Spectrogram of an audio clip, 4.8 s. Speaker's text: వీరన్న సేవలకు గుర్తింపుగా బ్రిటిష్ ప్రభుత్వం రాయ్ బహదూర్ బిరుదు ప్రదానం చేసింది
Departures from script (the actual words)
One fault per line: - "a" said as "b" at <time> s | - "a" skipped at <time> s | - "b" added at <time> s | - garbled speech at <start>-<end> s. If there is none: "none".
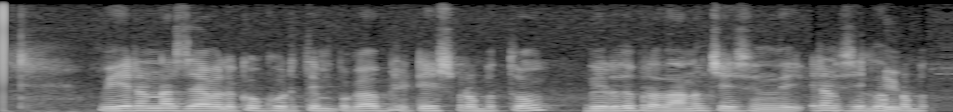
- "రాయ్ బహదూర్" skipped at 2.7 s
- garbled speech at 4.1-4.7 s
